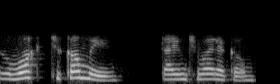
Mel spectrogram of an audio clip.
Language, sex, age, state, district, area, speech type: Kashmiri, female, 18-30, Jammu and Kashmir, Budgam, rural, conversation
